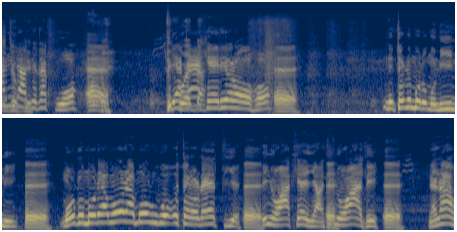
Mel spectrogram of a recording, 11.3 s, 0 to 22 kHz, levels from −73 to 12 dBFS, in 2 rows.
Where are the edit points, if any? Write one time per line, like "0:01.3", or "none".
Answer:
none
